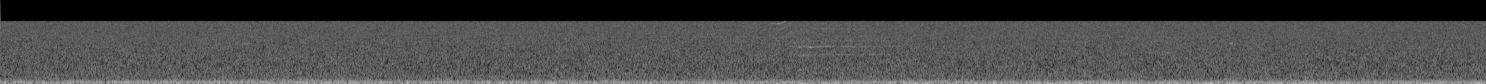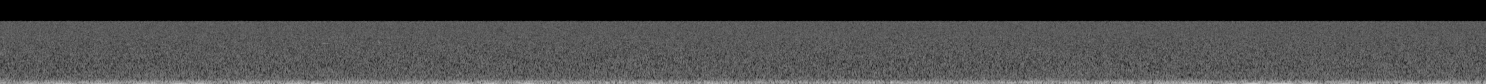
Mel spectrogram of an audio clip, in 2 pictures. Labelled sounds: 8.0	8.5	killer whale, Bigg's (transient), 2.1 to 5.4 kHz

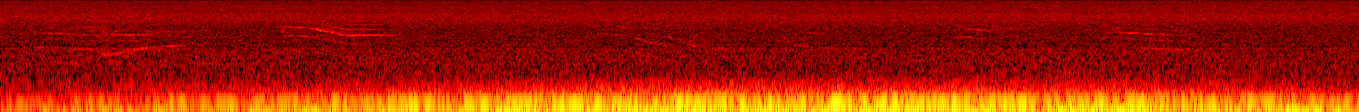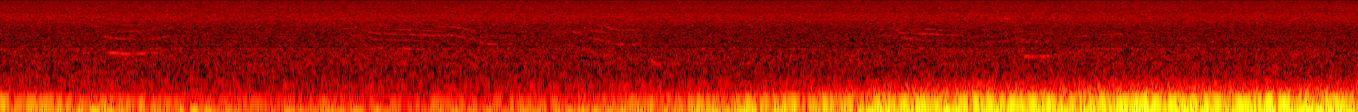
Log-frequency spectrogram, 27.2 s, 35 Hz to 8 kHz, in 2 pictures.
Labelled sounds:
0.3	1.4	killer whale, Bigg's (transient), 1.3 to 1.7 kHz
1.6	1.9	killer whale, Bigg's (transient), 0.80 to 0.96 kHz
2.8	3.9	killer whale, Bigg's (transient), 1.4 to 2.3 kHz
6.3	6.7	killer whale, Bigg's (transient), 0.90 to 1.3 kHz
9.6	10.0	killer whale, Bigg's (transient), 1.7 to 2.1 kHz
11.2	11.6	killer whale, Bigg's (transient), 1.5 to 1.7 kHz
14.6	14.9	killer whale, Bigg's (transient), 1.2 to 1.4 kHz
17.7	18.3	killer whale, Bigg's (transient), 1.4 to 2.2 kHz
22.7	23.0	killer whale, Bigg's (transient), 1.4 to 1.6 kHz

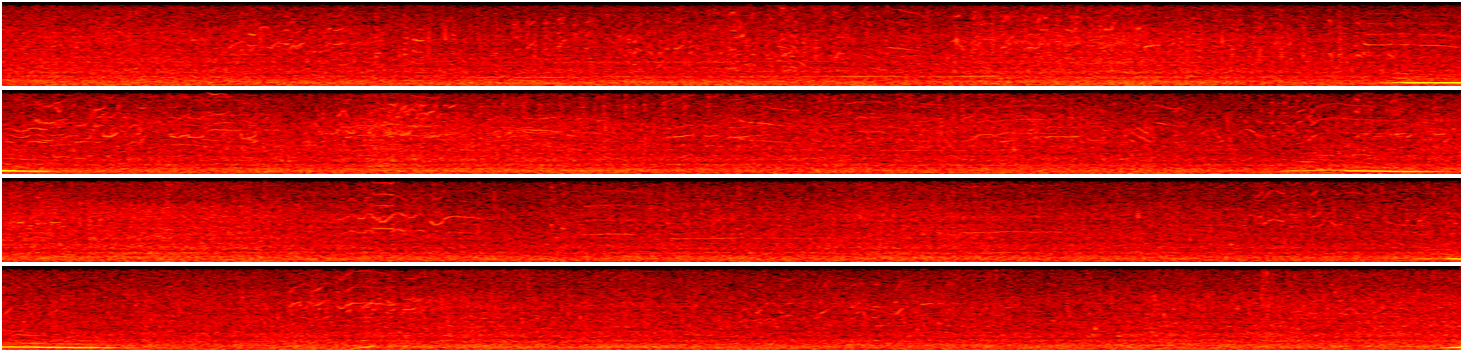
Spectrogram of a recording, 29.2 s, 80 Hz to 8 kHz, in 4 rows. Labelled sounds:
1.2	1.6	Pacific white-sided dolphin, 3.6 to 4.2 kHz
4.2	4.5	humpback whale, 0.97 to 1.1 kHz
6.8	7.5	Pacific white-sided dolphin, 3.5 to 4.9 kHz
9.2	9.6	Pacific white-sided dolphin, 3.5 to 4.0 kHz
9.9	12.7	Pacific white-sided dolphin, 2.9 to 6.9 kHz
13.8	14.3	Pacific white-sided dolphin, 4.8 to 6.8 kHz
16.4	17.1	Pacific white-sided dolphin, 3.0 to 4.4 kHz
17.5	18.3	Pacific white-sided dolphin, 2.2 to 5.5 kHz
19.4	19.9	Pacific white-sided dolphin, 2.8 to 3.0 kHz
23.3	23.9	Pacific white-sided dolphin, 3.9 to 6.1 kHz

